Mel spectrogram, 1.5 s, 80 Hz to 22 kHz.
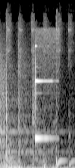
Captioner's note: Windows 3.1 Ding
